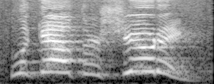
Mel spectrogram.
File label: look shooting, hostage reactions; cstrike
